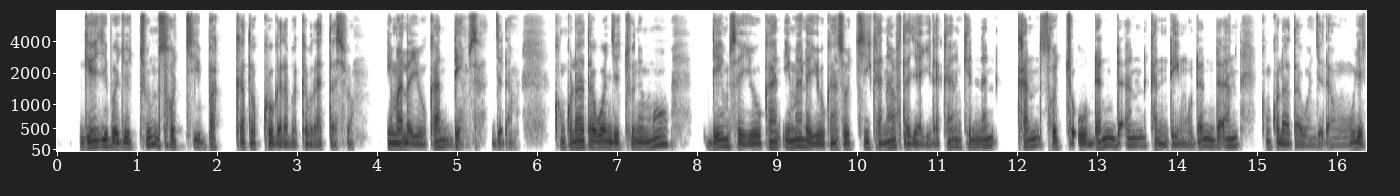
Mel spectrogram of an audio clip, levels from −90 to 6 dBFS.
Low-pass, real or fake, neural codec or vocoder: 7.2 kHz; fake; vocoder, 44.1 kHz, 128 mel bands every 512 samples, BigVGAN v2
